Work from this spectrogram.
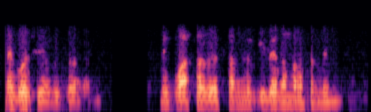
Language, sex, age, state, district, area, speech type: Telugu, male, 30-45, Telangana, Karimnagar, rural, conversation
